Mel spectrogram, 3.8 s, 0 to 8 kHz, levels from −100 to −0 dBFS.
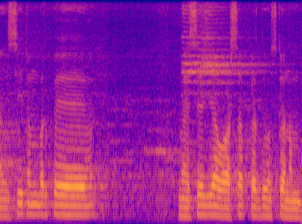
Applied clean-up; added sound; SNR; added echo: none; none; none; none.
